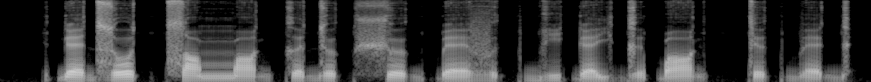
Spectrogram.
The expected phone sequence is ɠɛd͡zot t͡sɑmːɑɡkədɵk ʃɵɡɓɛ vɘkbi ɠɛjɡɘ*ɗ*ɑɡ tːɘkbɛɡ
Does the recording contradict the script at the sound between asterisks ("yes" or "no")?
yes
